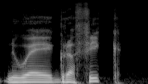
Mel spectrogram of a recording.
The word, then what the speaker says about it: Nouveau Graphique: Firstly, it's pronounced Nouveau Graphique. In English, I believe you call it New Graphic Design.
